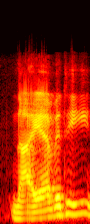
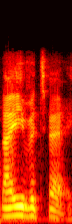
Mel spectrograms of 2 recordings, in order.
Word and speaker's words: naivete: this the right way the naivety naivety naive that people are is i don't know what the word is is that did i say it right or not naivete yes naivete of people that think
